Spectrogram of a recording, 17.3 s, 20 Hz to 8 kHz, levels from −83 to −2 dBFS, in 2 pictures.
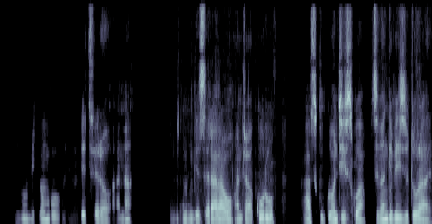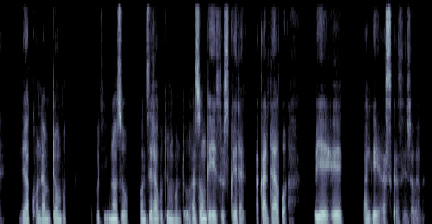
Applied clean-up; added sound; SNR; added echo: none; none; none; none.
